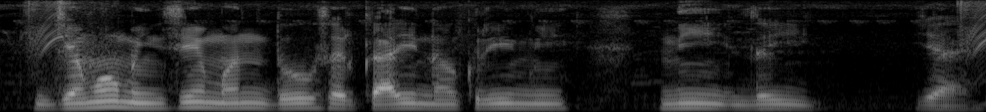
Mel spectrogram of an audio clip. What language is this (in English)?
Chhattisgarhi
